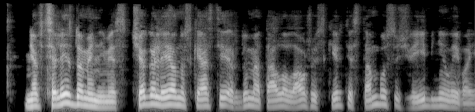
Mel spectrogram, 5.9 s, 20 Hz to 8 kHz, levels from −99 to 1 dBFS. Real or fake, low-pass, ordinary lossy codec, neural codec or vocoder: real; 7.2 kHz; MP3, 48 kbps; none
